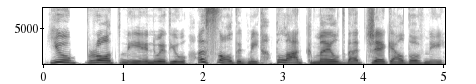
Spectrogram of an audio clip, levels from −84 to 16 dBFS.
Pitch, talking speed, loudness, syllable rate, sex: 215 Hz, 165 wpm, -16 LUFS, 4.2 syllables/s, female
